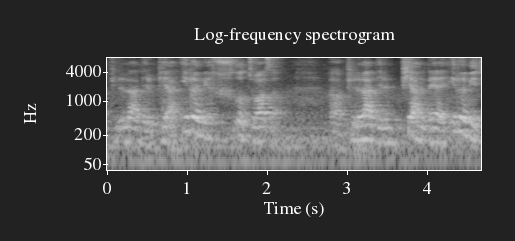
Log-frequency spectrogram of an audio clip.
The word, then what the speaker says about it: 필라델피아: 빌라델비아. 빌라델비아. 예. 정확하게 발음하면은 필라델피아입니다. 필라델피아.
